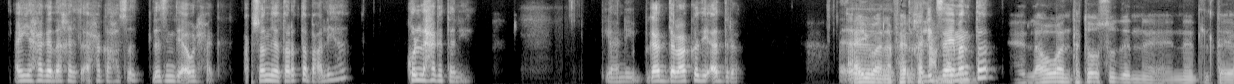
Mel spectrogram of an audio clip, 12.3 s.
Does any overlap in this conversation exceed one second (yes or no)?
yes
